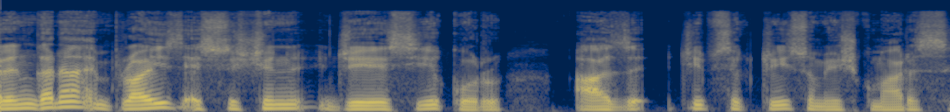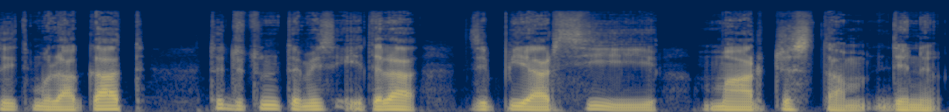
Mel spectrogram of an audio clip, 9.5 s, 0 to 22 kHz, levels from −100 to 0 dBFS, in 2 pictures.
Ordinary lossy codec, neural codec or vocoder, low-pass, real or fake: none; vocoder, 48 kHz, 128 mel bands, Vocos; 14.4 kHz; fake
